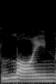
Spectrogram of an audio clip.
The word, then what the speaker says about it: ln: So it's e to the x, and it's be the same key as the ln, natural logarithm, which is sometimes pronounced line or lin.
